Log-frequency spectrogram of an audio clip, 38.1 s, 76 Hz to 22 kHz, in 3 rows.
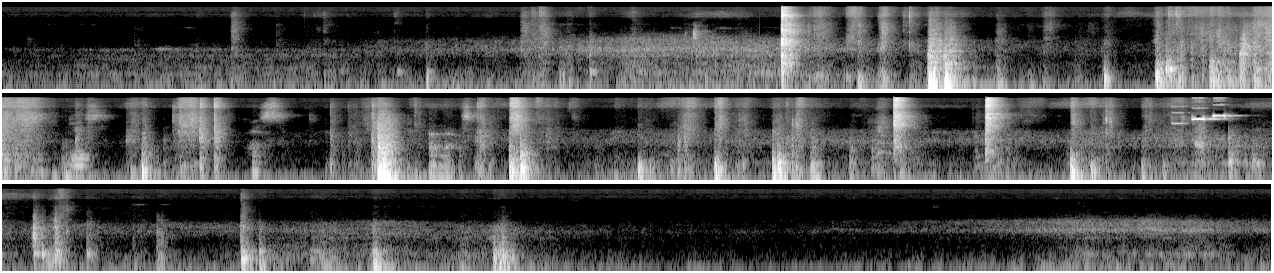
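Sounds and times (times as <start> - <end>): washing machine electronic beeps: 24.4 - 25.2.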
